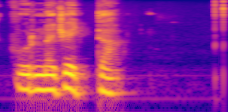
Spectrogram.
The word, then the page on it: furnacetta: Calabrese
